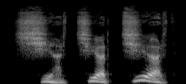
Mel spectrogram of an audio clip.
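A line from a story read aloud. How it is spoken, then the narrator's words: Hissing. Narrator (Russian): зашипел Костя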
